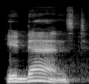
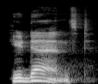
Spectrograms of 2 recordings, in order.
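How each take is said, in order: Both takes have the same delivery.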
